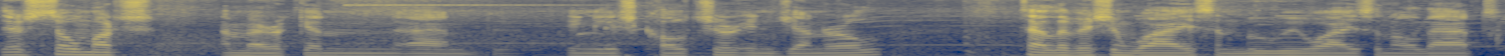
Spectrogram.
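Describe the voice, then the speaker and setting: With music playing in the background, a man with a Swedish accent speaks at a moderate pace and a medium pitch, pausing long and often. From Sweden. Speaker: gaming streamer. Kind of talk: gameplay livestream commentary. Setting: live stream. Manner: casual, rambling.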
